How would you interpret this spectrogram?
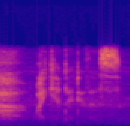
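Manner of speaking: very soft, whispered grumble to yourself; sigh, then puzzle under your breath. Real, not acted. Player stuck on a game command, whispering frustratedly.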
